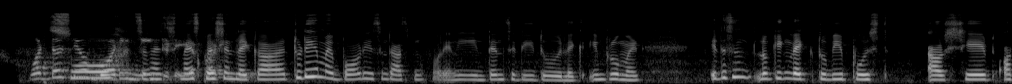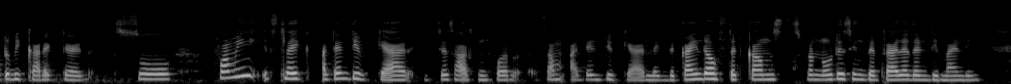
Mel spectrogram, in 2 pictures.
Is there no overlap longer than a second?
No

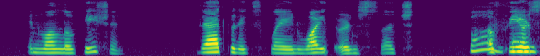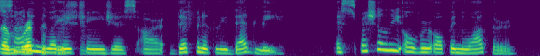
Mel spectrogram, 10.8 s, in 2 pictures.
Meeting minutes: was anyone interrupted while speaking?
Yes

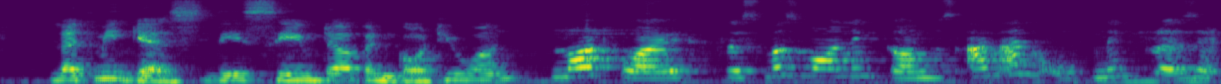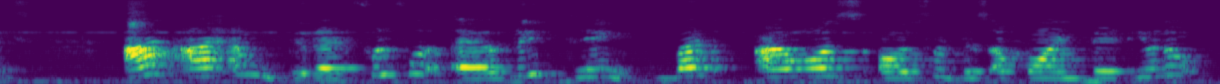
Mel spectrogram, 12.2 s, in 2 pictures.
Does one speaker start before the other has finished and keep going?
No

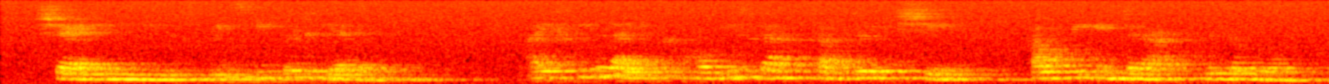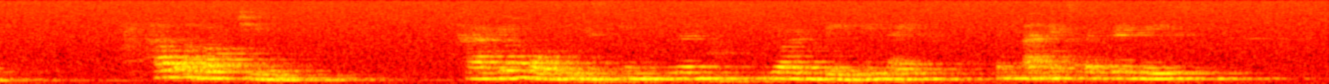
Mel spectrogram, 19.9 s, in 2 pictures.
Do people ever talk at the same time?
No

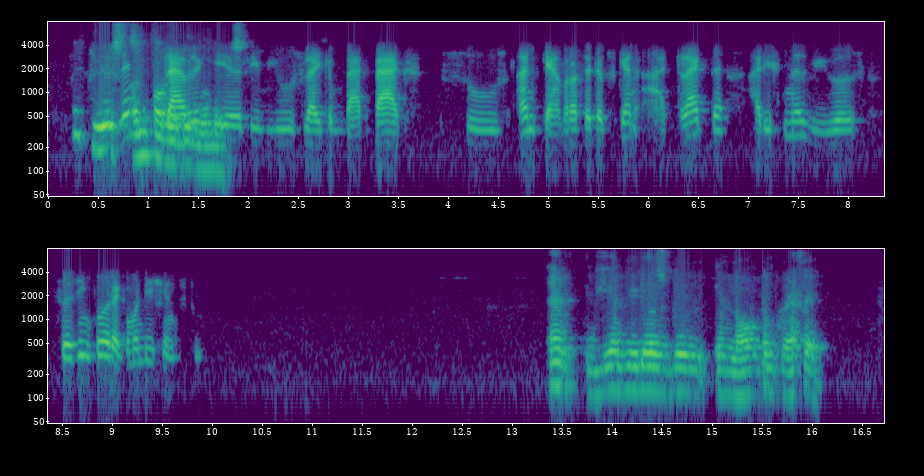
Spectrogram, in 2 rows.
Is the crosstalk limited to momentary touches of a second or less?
No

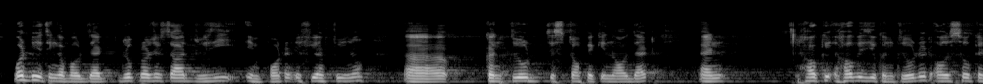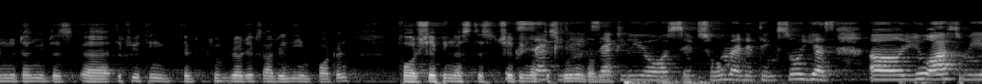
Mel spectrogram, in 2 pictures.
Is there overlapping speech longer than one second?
Yes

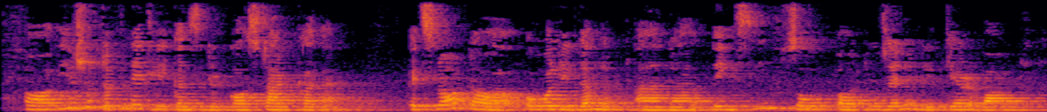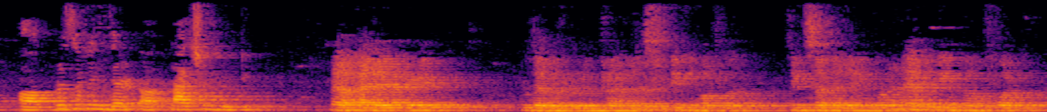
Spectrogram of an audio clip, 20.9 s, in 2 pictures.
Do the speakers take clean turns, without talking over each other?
Yes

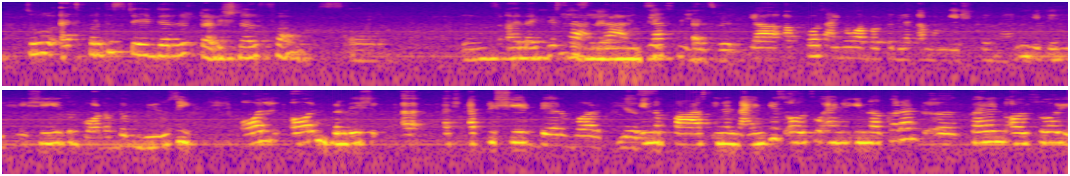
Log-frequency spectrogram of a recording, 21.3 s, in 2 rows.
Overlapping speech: Yes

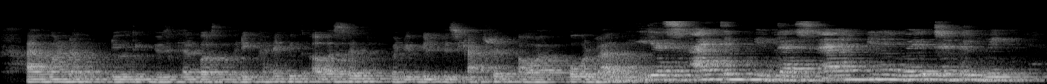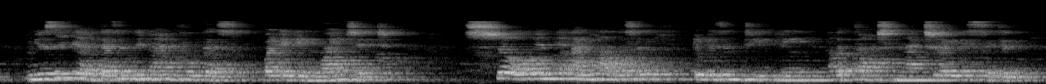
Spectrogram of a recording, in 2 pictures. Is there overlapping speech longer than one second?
No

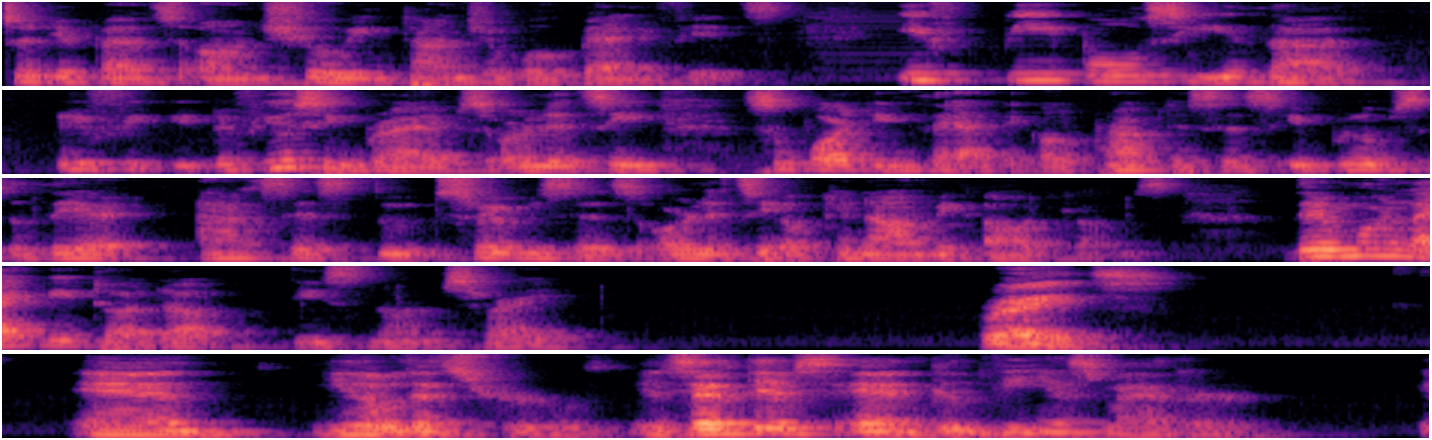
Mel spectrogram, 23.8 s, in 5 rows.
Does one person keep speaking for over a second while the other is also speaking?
No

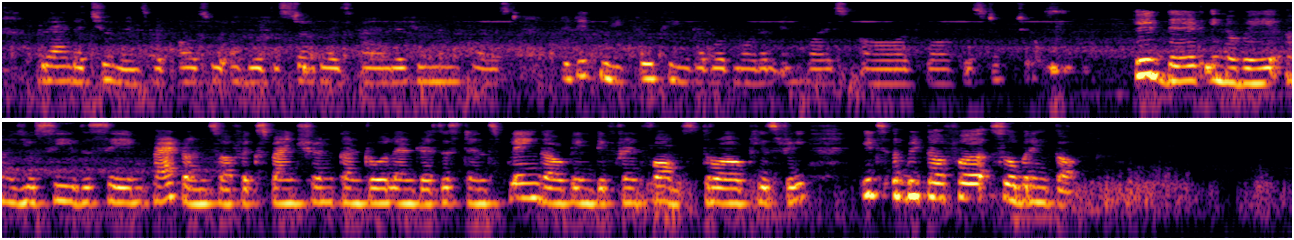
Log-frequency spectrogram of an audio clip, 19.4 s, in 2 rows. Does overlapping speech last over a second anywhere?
No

